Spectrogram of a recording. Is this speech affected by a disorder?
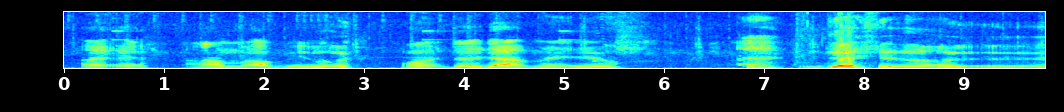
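Yes: cerebral palsy; atypical speech.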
